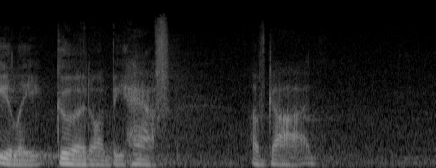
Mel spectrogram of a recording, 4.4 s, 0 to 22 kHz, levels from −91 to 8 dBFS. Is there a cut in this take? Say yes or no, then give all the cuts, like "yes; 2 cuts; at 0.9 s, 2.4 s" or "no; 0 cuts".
no; 0 cuts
